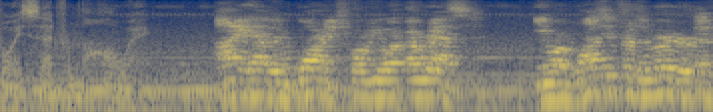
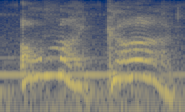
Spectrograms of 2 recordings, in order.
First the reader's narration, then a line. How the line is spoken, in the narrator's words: Patricia said, her voice high and tight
